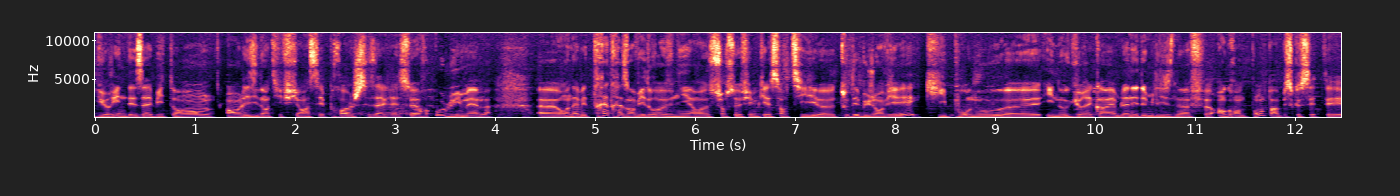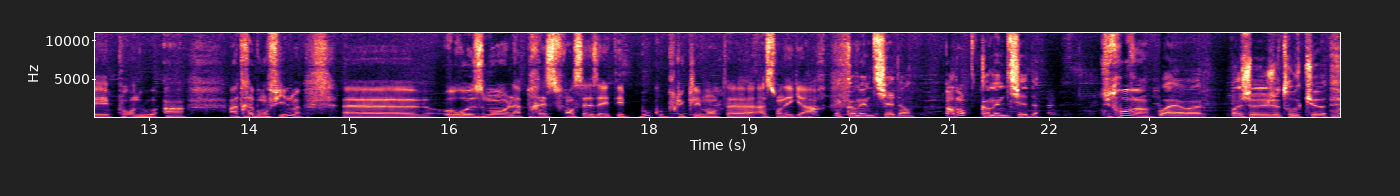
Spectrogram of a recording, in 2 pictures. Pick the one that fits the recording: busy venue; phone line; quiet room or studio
busy venue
